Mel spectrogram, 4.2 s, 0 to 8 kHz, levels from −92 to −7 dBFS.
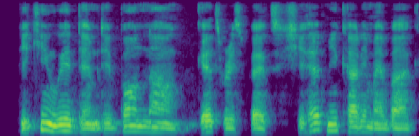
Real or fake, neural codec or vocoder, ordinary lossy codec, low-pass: fake; vocoder, 44.1 kHz, 80 mel bands, Vocos; none; 7.2 kHz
